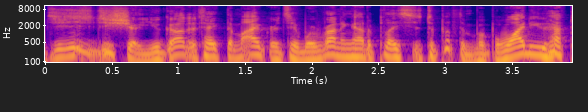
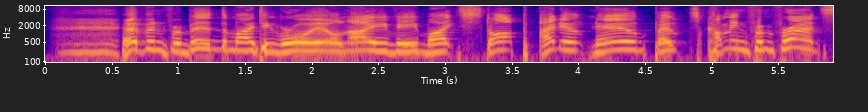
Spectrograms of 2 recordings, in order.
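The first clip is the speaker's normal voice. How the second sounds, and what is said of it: Poor put-on British accent. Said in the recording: “Apologies for my crappy British accent”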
